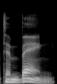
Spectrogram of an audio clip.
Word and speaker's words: também: Then também, again, totally nasal at the end.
